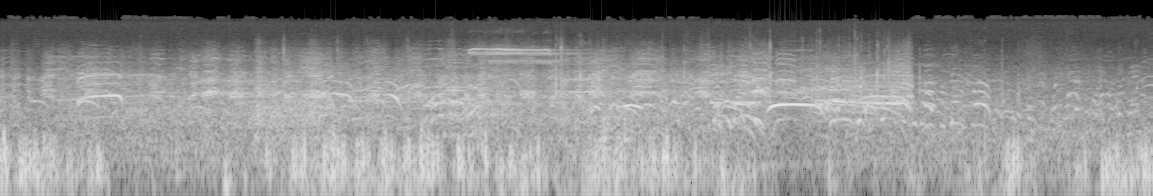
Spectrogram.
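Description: Football crowd yelling and cheering over one another during a play, loudest a little past the middle. A short high whistle blast sounds about seven seconds in.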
